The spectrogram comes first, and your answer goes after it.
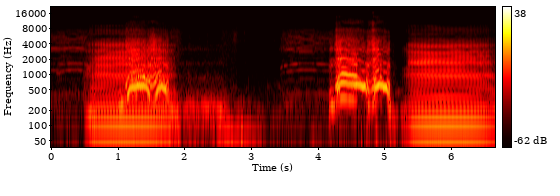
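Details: Domestic goat bleats, wavering and nasal, mixed with deep, steady droning calls of a larger farm animal, possibly other livestock nearby.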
